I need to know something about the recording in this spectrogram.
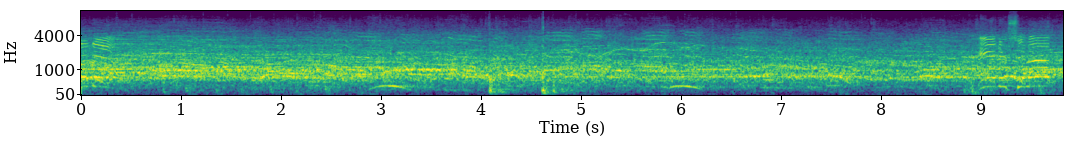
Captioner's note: applause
